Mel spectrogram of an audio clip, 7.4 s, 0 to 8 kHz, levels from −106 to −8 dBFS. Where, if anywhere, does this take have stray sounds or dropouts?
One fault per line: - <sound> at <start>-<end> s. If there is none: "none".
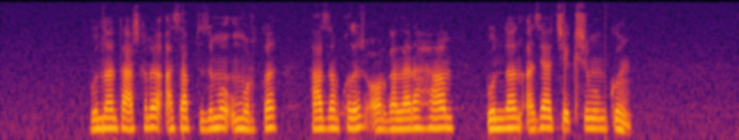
none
